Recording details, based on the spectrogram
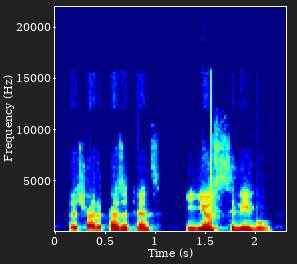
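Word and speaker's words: يُسْلِمُ: Yuslimu. So the ya starts with dhamma. Good start. Yus. Second letter has sukoon. Good. Li. Third letter has kasra. Mu. Fourth letter has dhamma.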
